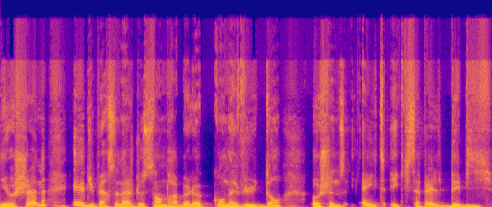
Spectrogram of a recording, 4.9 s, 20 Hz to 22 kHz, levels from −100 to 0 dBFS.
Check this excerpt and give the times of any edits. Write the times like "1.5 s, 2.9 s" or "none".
none

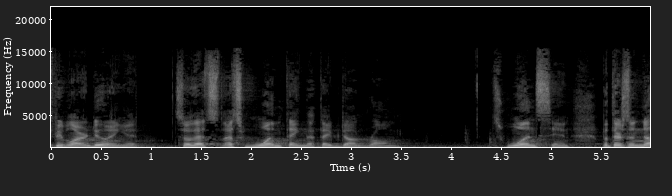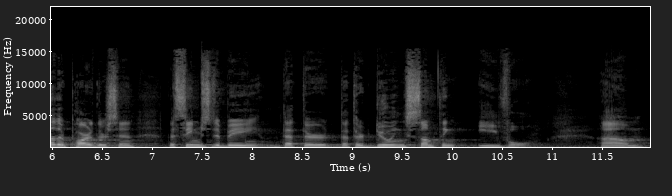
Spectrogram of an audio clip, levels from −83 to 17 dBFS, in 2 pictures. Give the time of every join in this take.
none

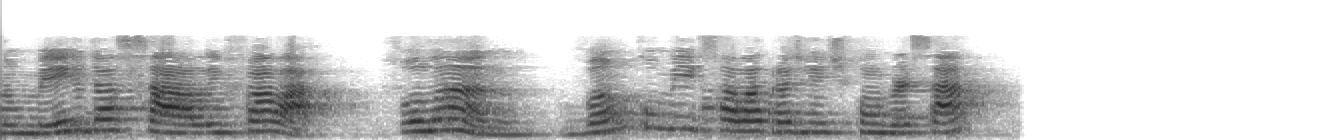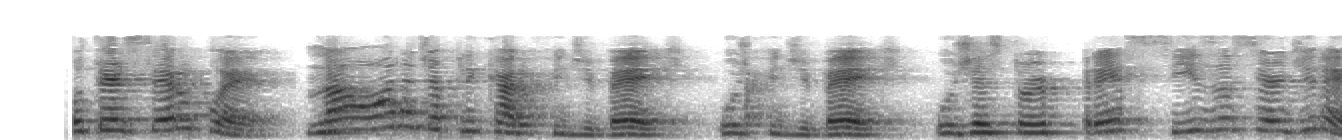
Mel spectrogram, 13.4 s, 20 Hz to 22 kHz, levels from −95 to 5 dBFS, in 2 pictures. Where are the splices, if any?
3.5 s, 3.8 s, 7.8 s, 8.2 s, 10.4 s

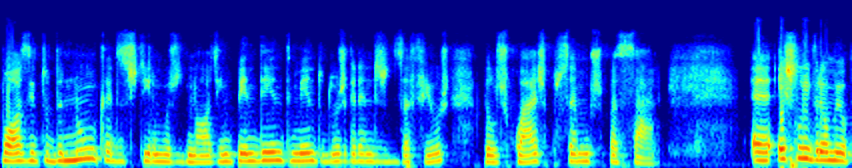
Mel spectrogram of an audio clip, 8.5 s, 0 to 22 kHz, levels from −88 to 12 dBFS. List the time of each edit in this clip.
none

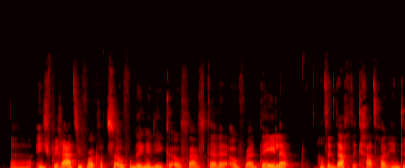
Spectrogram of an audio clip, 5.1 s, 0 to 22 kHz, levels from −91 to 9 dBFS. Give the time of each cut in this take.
3.8 s

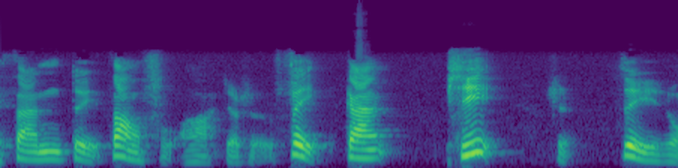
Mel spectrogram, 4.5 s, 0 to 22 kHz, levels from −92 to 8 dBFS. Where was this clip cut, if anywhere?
2.2 s

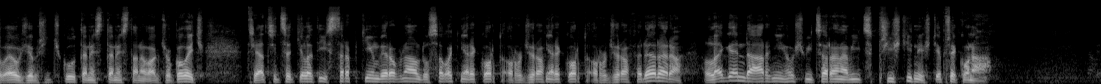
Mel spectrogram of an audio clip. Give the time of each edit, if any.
1.0 s, 5.5 s, 9.1 s

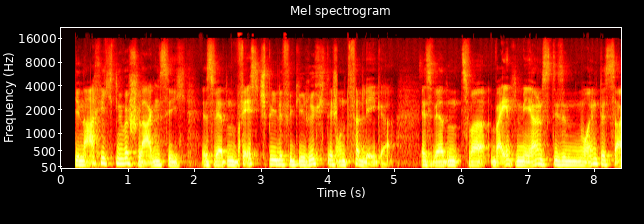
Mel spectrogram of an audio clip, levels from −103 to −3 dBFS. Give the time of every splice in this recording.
2.6 s, 4.1 s

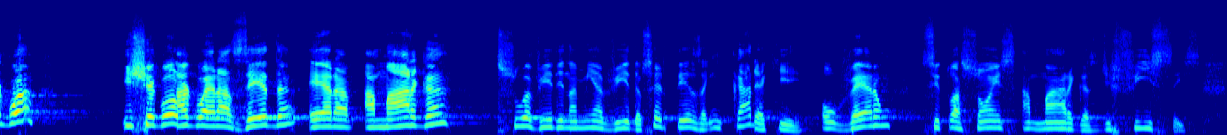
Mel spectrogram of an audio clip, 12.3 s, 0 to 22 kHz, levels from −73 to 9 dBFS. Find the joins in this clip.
1.8 s, 5.0 s, 6.4 s, 7.5 s

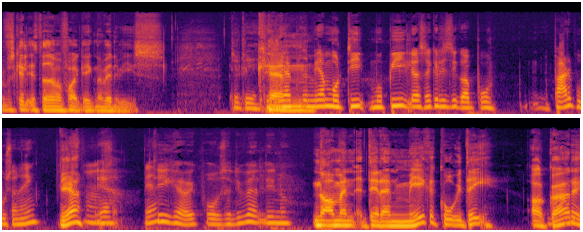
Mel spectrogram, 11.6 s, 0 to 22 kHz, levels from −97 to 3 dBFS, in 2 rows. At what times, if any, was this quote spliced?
none

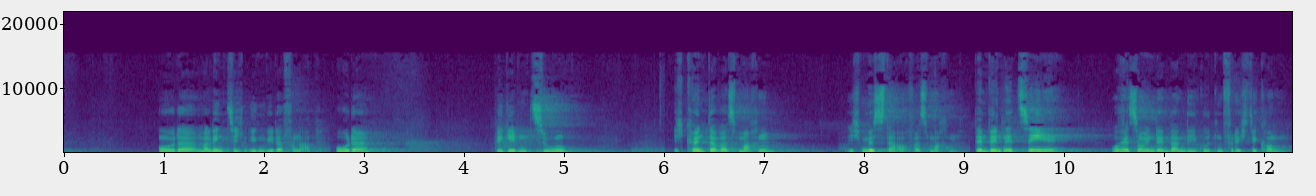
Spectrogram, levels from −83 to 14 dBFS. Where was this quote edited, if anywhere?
1.8 s, 2.7 s, 6.0 s, 7.7 s, 9.1 s, 9.4 s

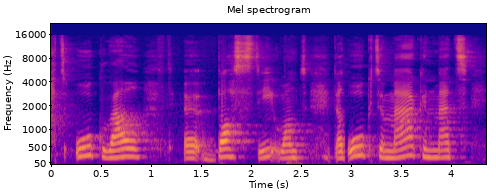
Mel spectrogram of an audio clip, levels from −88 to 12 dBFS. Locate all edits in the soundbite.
1.6 s, 2.9 s

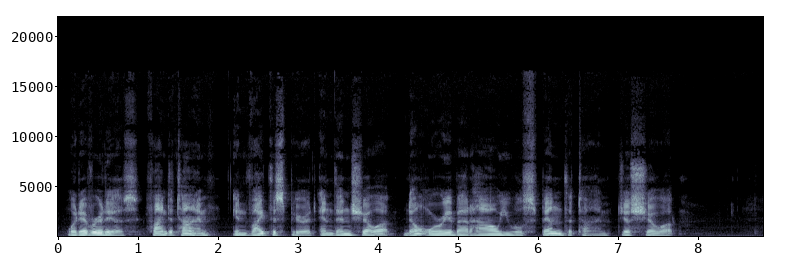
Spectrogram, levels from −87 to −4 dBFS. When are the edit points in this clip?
1.0 s, 4.3 s, 6.9 s

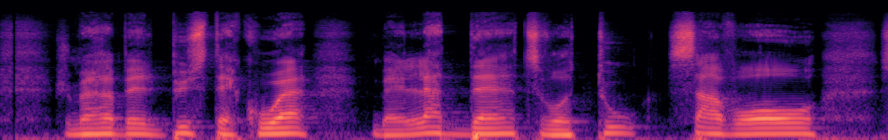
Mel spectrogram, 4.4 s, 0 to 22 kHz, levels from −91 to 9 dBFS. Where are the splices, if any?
none

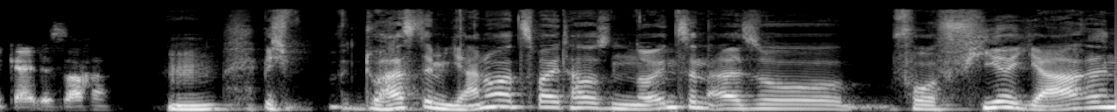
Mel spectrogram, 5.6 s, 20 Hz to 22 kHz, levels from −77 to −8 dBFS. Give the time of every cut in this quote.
1.6 s

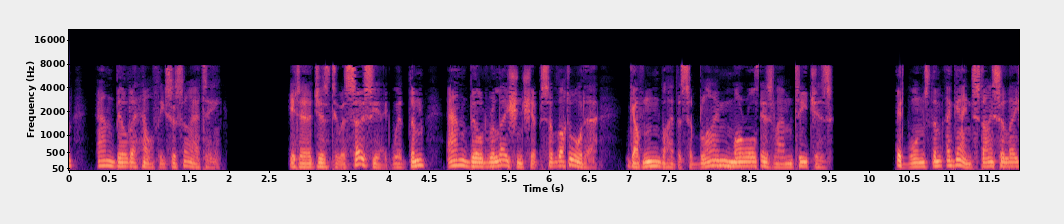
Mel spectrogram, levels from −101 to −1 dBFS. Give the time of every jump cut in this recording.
3.3 s, 6.2 s, 8.6 s, 10.4 s

